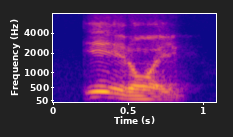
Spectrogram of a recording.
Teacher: herói não é uma paroxítona a sílaba tonica é a última então herói é uma oxítona que permanece com o assento então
